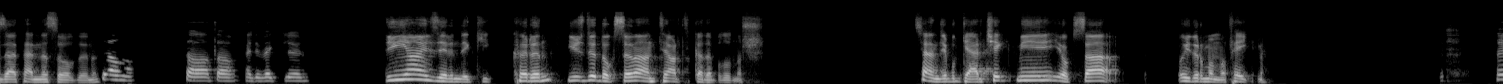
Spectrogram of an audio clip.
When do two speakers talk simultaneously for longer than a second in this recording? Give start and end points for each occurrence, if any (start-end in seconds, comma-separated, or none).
none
